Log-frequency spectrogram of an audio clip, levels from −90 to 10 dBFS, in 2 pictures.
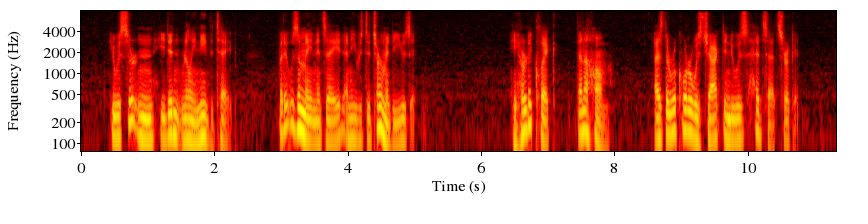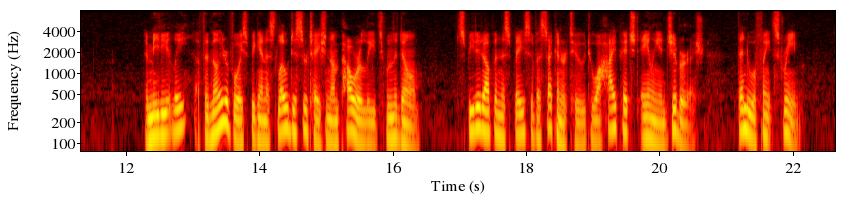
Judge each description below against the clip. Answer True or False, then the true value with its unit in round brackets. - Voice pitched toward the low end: True (120 Hz)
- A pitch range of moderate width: True (5.0 semitones)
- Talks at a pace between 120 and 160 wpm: False (195 wpm)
